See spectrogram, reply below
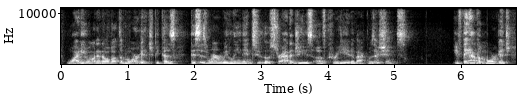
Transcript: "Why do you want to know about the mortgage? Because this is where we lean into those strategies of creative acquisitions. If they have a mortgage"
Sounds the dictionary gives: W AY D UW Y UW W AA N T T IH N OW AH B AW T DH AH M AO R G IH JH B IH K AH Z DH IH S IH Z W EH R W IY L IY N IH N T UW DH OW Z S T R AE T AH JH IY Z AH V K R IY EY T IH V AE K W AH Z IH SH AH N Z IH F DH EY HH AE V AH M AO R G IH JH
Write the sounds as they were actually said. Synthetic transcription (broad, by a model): W AY D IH Y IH W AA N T T IH N OW AH B AW T DH AH M AO R G IH JH B IH K AH Z DH IH S IH Z W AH R W IY L IY N IH N T UW DH OW Z S T R AE T AH JH IY Z AH V K R IY EY T IH V AE K W AH Z IH SH AH N Z IH F DH EY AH V AH M AO R G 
